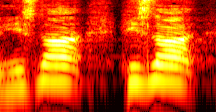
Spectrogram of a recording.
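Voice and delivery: ordinary talk, nothing marked

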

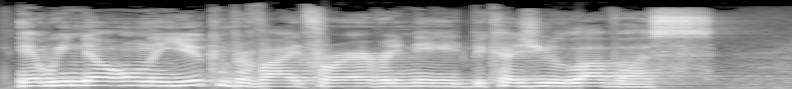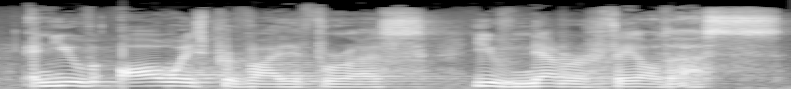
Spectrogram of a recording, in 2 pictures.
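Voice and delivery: hushed sincere prayer. Shown as a demonstration. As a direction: pray it gently to God. Models a trusting prayer.

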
